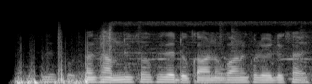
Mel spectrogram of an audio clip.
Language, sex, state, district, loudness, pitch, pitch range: Hindi, male, Madhya Pradesh, Umaria, -17 LUFS, 105 Hz, 100-110 Hz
